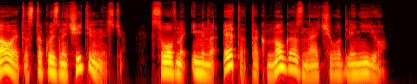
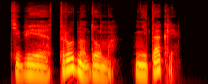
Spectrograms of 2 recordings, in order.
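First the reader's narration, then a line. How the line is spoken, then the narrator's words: Quiet. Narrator (Russian): он тихо сказал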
